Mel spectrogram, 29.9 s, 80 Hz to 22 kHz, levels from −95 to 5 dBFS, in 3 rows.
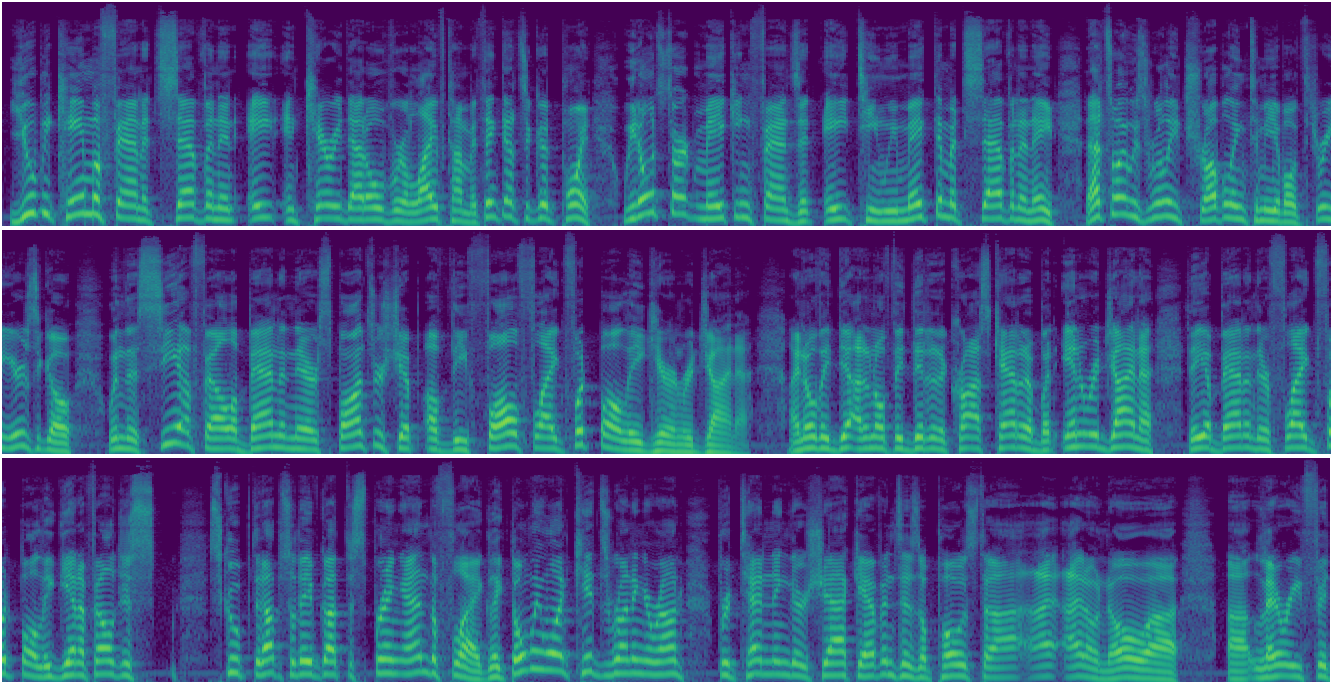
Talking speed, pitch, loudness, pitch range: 240 wpm, 200 Hz, -23 LUFS, 180-225 Hz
